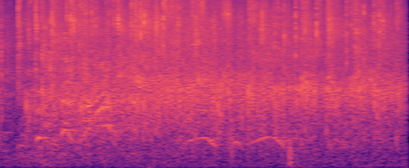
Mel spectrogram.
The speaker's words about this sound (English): Amen? Amen. Let's pray. You can clap.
